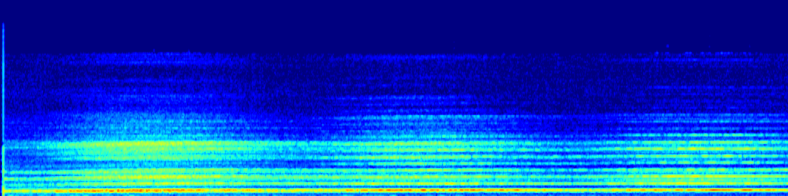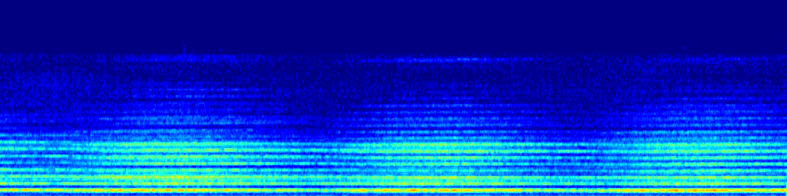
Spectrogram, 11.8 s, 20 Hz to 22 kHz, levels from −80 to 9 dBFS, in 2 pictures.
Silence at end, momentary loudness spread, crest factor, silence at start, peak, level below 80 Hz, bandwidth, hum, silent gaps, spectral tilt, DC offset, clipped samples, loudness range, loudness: 0 s; 11 LU; 18 dB; 0 s; -4 dBFS; -54 dBFS; 16 kHz; none; none; 2 dB/octave; under 0.1%; under 0.1%; 6 LU; -21 LUFS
